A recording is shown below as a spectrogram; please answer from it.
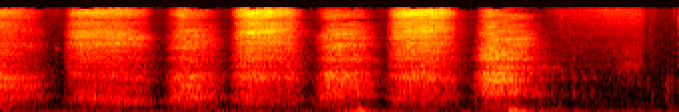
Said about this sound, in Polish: to wtedy robię sobie jeszcze inną rzecz, czyli takie bardziej ćwiczenia oddechowe e, na zasadzie, że potrzebujesz dostać dużo energii, wtedy robisz jak największy wdech i krótki wydech.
